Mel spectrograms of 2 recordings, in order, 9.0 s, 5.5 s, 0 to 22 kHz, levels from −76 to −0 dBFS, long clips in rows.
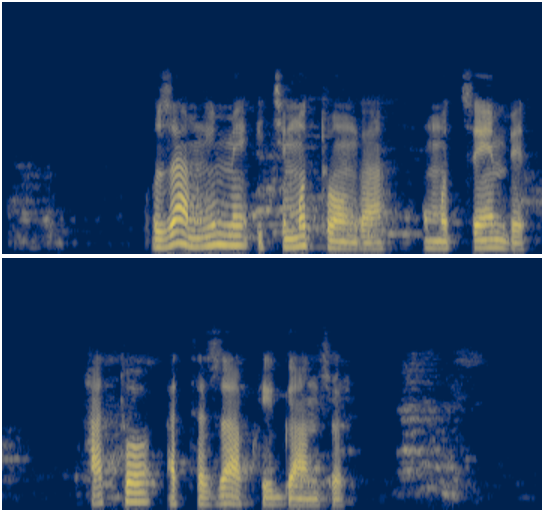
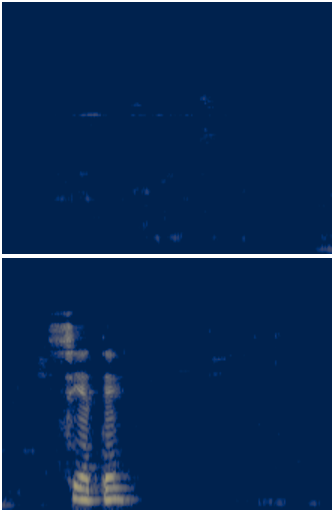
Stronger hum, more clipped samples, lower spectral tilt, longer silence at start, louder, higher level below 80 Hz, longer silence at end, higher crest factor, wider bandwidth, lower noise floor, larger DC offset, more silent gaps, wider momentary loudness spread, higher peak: neither; neither; first, -7.5 dB/octave vs -4 dB/octave; second, 0.15 s vs 3.15 s; first, -20 LUFS vs -33 LUFS; first, -56 dBFS vs -82 dBFS; second, 0.7 s vs 1.7 s; about the same, 20 dB vs 24 dB; second, 7.2 kHz vs 9.6 kHz; second, -71 dBFS vs -79 dBFS; neither; neither; about the same, 18 LU vs 16 LU; first, -2 dBFS vs -16 dBFS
